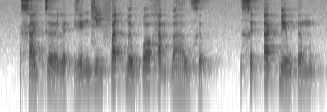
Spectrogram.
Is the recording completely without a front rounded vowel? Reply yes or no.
yes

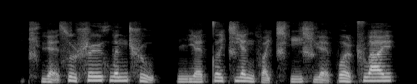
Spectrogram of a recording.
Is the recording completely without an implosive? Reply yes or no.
yes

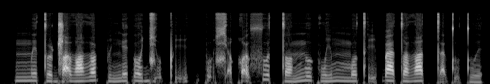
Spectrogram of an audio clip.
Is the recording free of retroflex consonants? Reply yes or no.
no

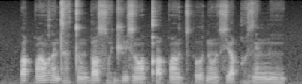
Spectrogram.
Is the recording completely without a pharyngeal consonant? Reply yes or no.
yes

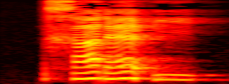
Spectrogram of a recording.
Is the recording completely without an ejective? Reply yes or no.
yes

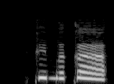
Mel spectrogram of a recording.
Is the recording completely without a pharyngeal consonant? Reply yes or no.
yes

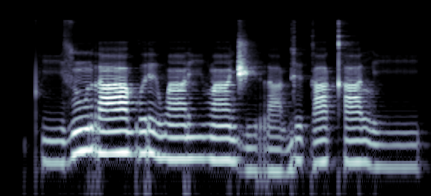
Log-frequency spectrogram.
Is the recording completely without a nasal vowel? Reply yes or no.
no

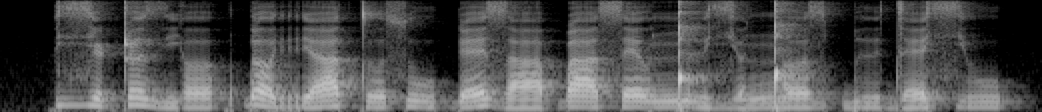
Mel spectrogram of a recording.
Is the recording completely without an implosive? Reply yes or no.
no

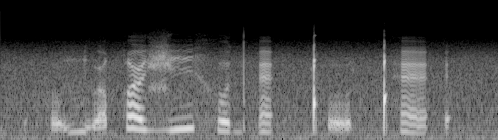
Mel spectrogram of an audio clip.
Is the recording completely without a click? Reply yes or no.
no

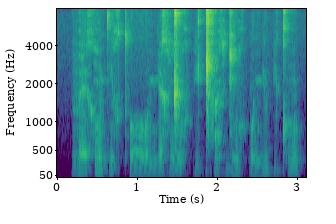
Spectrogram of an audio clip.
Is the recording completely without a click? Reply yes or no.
no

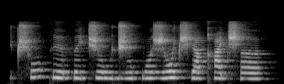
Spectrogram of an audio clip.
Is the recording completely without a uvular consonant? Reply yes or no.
no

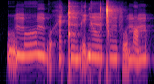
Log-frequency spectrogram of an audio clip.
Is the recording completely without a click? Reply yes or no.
no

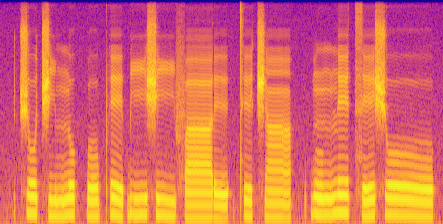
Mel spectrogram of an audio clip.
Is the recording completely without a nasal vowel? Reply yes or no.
no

